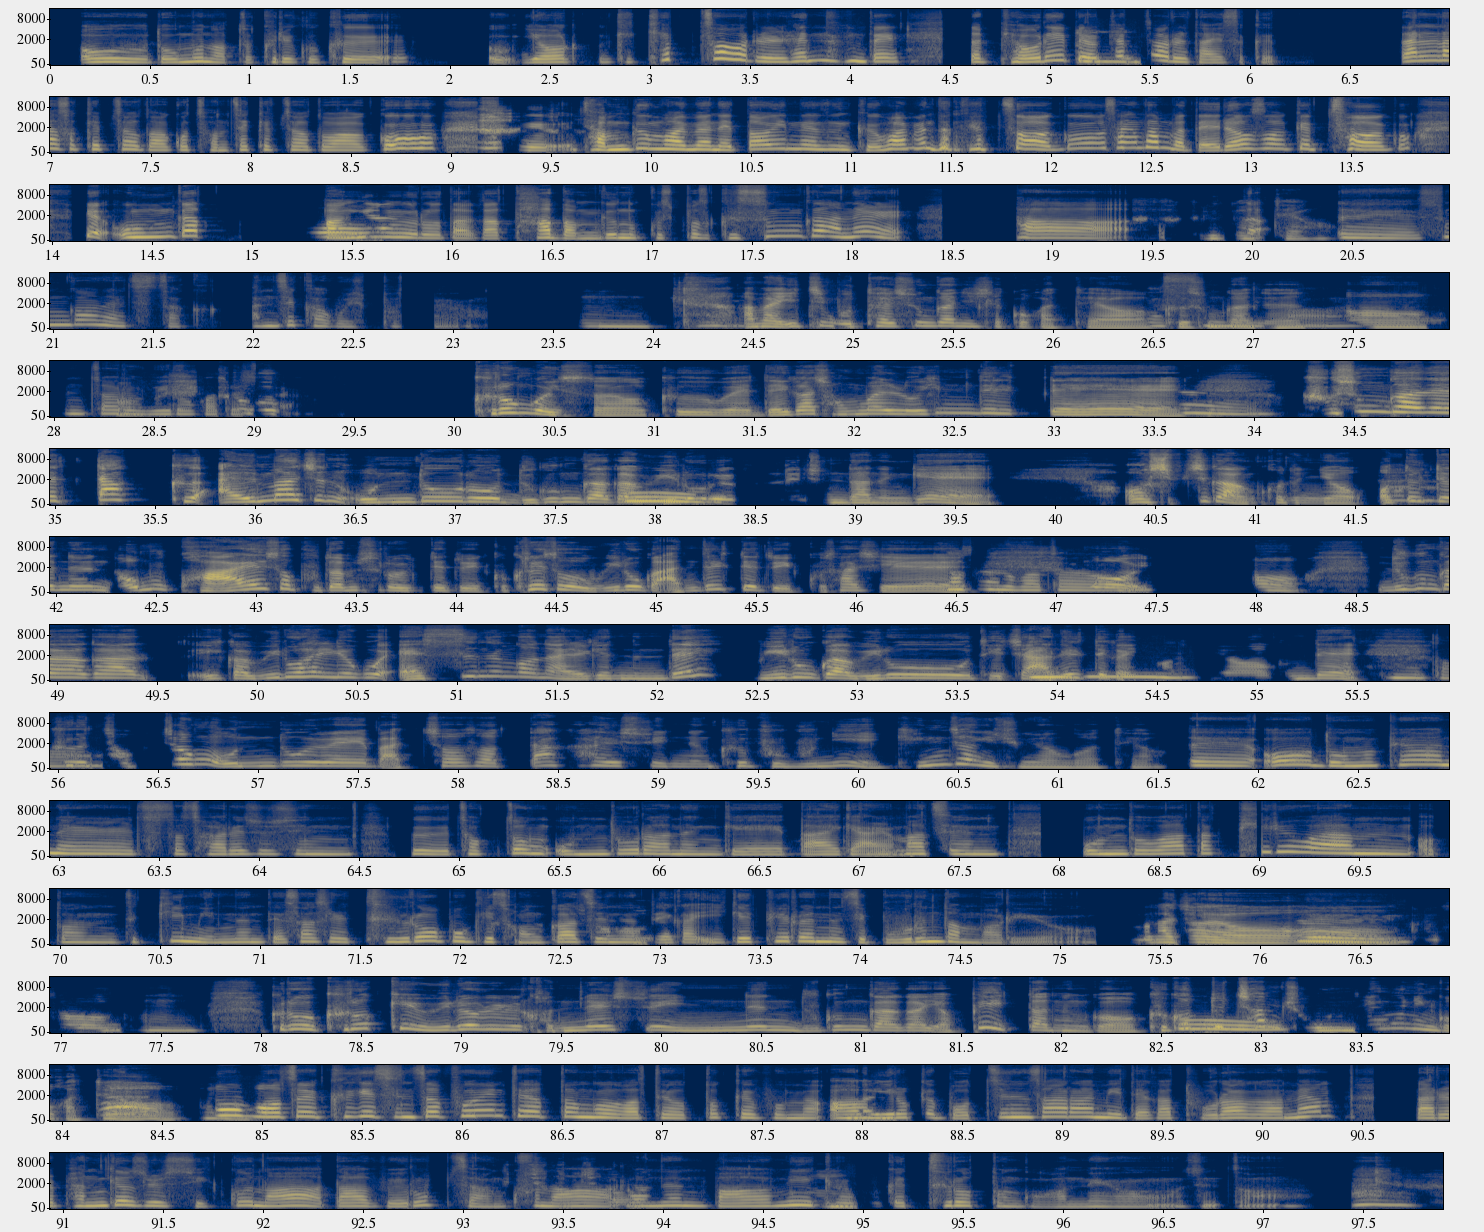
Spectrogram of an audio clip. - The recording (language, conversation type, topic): Korean, podcast, 힘들 때 가장 위로가 됐던 말은 무엇이었나요?
- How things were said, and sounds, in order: laughing while speaking: "했는데"; other background noise; laugh; laughing while speaking: "하고"; laughing while speaking: "화면도 캡처하고"; laughing while speaking: "캡처하고"; gasp; gasp; gasp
